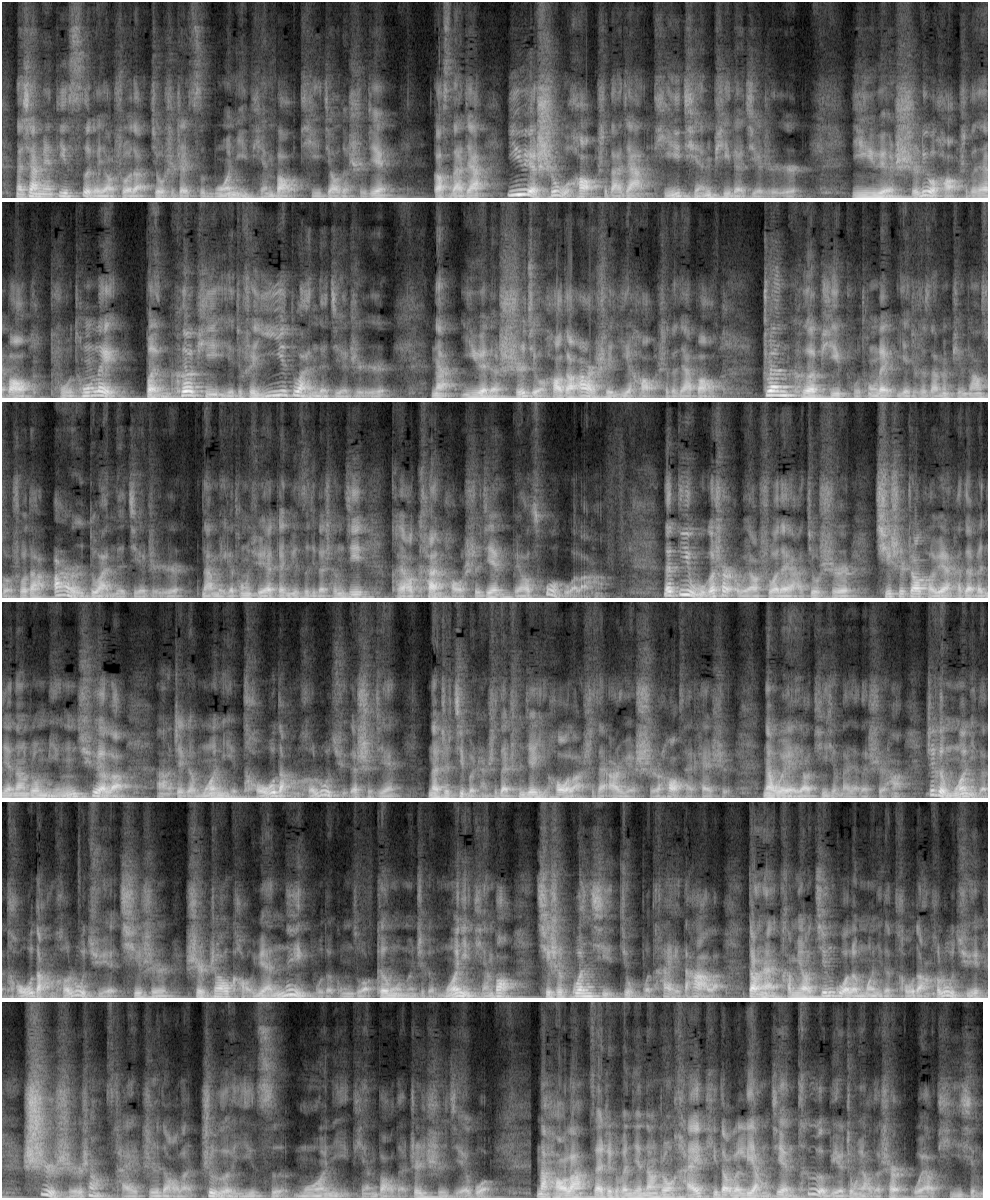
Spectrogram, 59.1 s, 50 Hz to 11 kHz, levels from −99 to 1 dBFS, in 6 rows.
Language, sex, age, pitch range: Chinese, male, 30-49, 95-130 Hz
